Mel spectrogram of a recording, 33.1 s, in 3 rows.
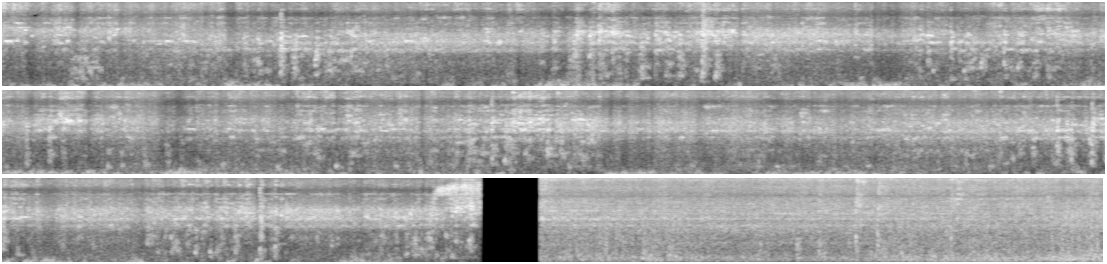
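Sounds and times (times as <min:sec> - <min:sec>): train wheels on rails: 0:00.0 - 0:26.8, 0:27.5 - 0:33.0
rushing air: 0:27.5 - 0:33.0.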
